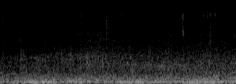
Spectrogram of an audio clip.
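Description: Wind buffeting a phone microphone: a steady low rumble with uneven gusts.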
